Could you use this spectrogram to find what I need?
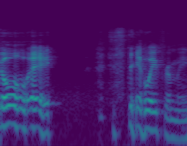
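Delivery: moaned words with groaning throughout. Voicing what the staring people are groaning: groaning. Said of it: "That's what they're groaning".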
